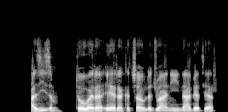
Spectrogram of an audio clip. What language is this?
Central Kurdish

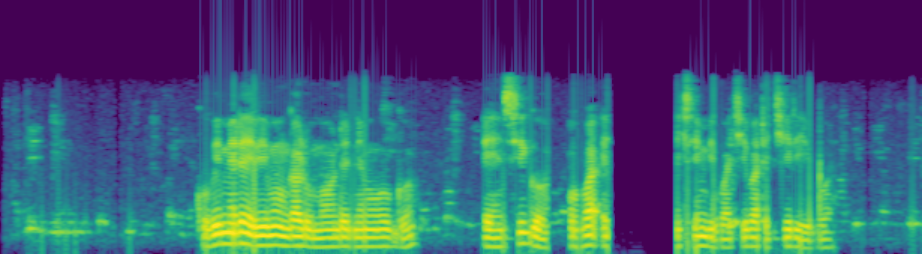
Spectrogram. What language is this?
Ganda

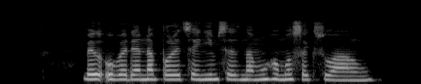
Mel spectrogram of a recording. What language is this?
Czech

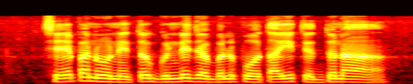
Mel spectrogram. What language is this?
Telugu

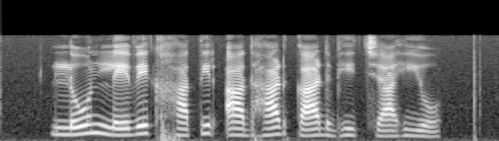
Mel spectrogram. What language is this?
Magahi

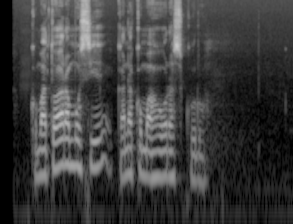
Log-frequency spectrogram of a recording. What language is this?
Kikuyu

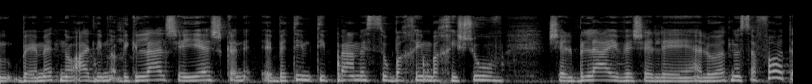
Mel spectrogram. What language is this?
Hebrew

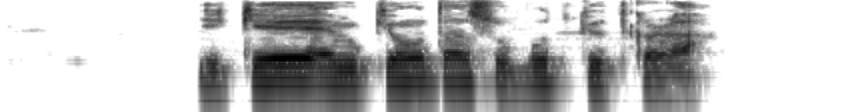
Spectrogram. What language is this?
Kati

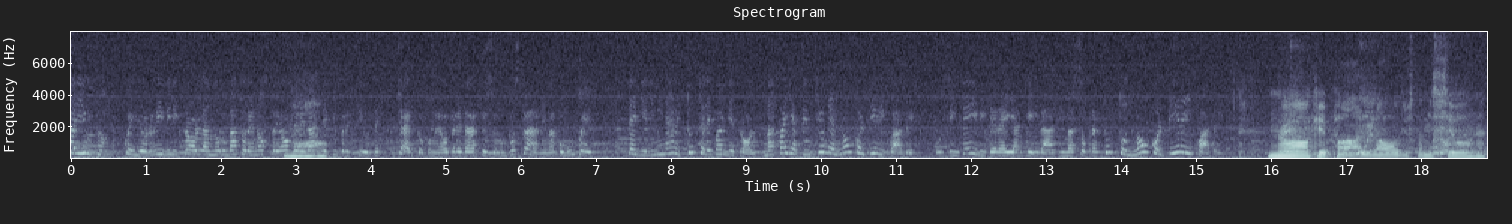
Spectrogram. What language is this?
Italian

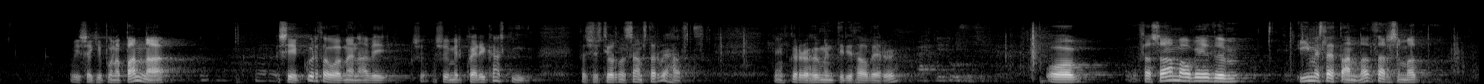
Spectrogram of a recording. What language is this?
Icelandic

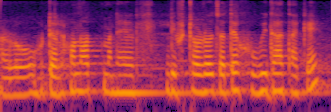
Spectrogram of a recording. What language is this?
Assamese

